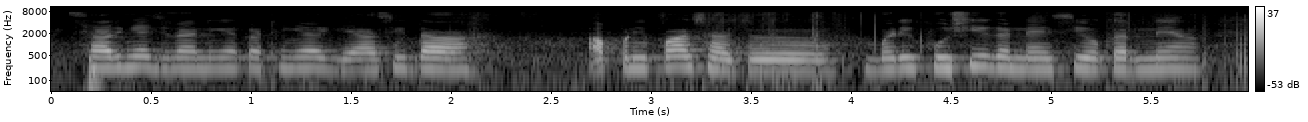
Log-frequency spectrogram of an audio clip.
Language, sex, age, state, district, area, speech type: Dogri, female, 45-60, Jammu and Kashmir, Kathua, rural, spontaneous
